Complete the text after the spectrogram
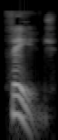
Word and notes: phage: British English

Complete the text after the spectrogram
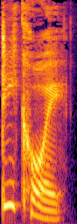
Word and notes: decoy: British English

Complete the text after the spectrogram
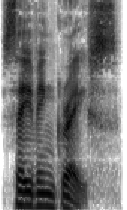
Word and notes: saving grace: British English

